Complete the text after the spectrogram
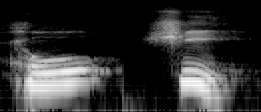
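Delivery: "হুশি" very slowly in two separate syllables; syllables apart. Shown as a demonstration. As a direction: split "হুশি" with a clear pause between syllables. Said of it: "এভাবেও পড়তে পারেন". ("হুশি" ভেঙে ভেঙে ধীরে)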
